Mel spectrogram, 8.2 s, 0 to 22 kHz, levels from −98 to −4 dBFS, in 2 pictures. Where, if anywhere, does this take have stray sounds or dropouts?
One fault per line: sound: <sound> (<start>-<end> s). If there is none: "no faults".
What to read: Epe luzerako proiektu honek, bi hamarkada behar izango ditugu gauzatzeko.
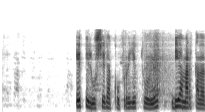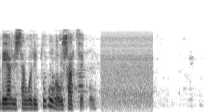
no faults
